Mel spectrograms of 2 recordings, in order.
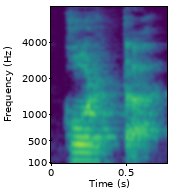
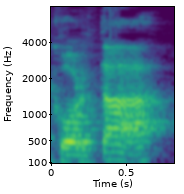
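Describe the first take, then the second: First: The stress is on the first syllable. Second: The stress is on the last syllable. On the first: It means he cuts. The speaker calls it right. "This word is just corta" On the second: It becomes a different word. The speaker calls it wrong. "he put the stress at the end"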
